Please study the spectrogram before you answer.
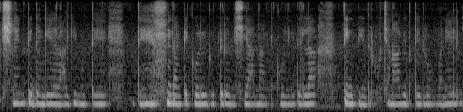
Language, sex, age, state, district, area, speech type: Kannada, female, 18-30, Karnataka, Chamarajanagar, rural, spontaneous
